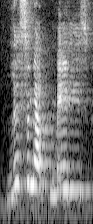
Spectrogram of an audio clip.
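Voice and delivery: high-pitched parrot calling out; parrot's announcement. A narrator's reading. Parrot rallies would-be pirate crew, high announcing voice. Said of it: "announced the parrot".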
